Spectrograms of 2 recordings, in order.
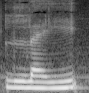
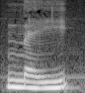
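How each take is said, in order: First: The word begins with an l sound. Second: The word begins with an n sound. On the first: The speaker calls it wrong. "不是雷" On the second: The speaker calls it right. "粤语里面你应该是你"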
